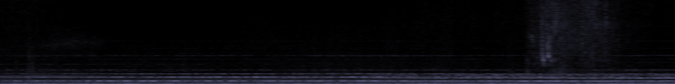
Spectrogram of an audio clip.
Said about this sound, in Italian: Acqua.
